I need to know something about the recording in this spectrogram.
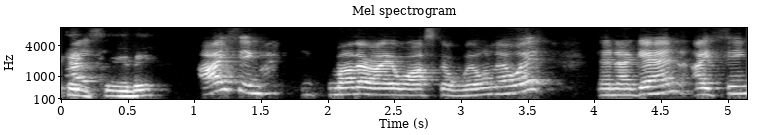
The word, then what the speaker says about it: ayahuasca: Mother, Scott, how do you pronounce that word again? Will Mother A know that you have brain damage? Ayahuasca. Ayahuasca, thank you.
